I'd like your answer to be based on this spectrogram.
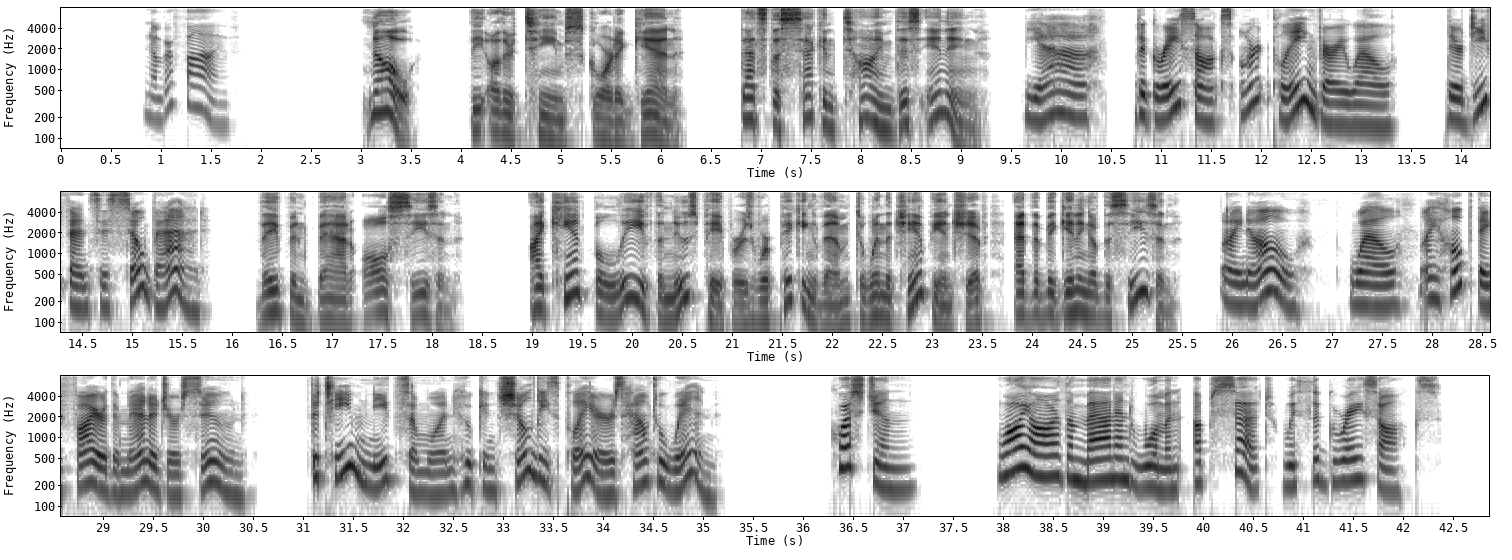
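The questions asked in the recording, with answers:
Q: Why are the man and woman upset with the Gray Sox?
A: The team is playing badly and its defense is bad.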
